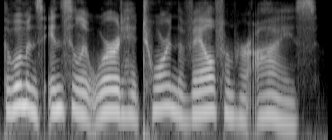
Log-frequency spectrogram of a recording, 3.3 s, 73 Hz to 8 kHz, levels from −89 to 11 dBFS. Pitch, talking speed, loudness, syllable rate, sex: 180 Hz, 200 wpm, -17 LUFS, 4.6 syllables/s, female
